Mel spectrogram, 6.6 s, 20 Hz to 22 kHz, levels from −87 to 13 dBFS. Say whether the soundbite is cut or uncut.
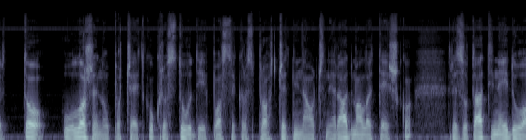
uncut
